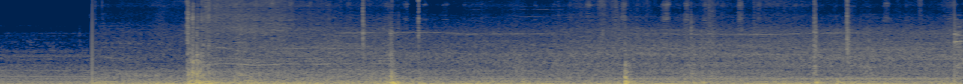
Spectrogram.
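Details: Low car engine rumble inside a vehicle, with a power window moving and a few clicks and knocks, but no animal voice.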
